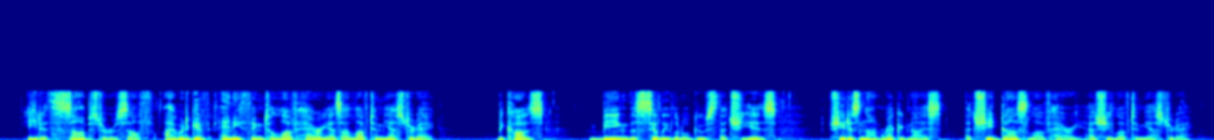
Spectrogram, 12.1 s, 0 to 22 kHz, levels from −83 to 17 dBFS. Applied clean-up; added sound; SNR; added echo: none; none; none; none.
